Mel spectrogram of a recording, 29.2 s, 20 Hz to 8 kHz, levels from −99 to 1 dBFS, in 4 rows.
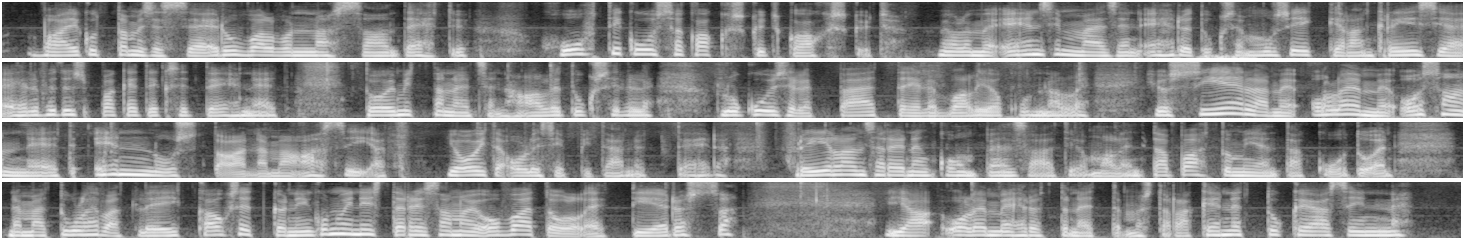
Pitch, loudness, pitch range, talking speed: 190 Hz, -12 LUFS, 170-210 Hz, 115 wpm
